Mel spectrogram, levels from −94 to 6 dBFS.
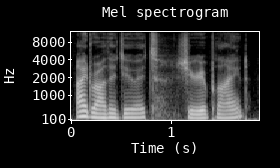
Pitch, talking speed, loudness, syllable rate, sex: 155 Hz, 190 wpm, -19 LUFS, 5.0 syllables/s, female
